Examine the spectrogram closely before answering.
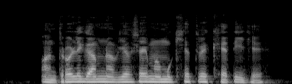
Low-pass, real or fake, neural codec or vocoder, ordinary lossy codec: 10.8 kHz; real; none; AAC, 48 kbps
